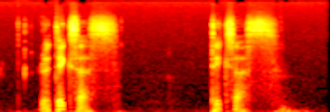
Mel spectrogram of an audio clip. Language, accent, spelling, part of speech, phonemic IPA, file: French, France, Texas, proper noun, /tɛk.sas/, Fr-Texas.oga
- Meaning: Texas (a state in the south-central region of the United States)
